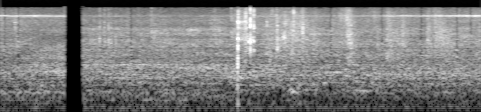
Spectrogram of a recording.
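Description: Steady low background hum of indoor room tone, broken by a brief cut to silence just before one second in, with a single sharp click about three seconds in.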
